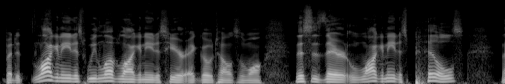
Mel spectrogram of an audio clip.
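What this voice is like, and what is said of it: Partly lost, slightly strained voice. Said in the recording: “I lost my voice a little bit over the weekend. Not fully. ... you might notice that I'm sounding just a little bit differently”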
